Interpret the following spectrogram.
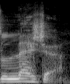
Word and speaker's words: leisure: In in British English, it is pronounced leisure. Leisure. In American English, leisure. Leisure. Um, be aware that the the the S is pronounced, which is not really logical, but that's the way it is.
